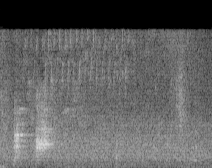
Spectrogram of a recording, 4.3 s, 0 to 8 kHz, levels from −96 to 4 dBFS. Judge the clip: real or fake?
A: real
